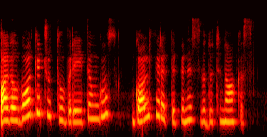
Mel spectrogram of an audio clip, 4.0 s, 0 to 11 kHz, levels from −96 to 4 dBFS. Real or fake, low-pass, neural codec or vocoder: real; 7.2 kHz; none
